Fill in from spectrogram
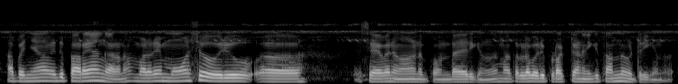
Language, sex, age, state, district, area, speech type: Malayalam, male, 18-30, Kerala, Kottayam, rural, spontaneous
